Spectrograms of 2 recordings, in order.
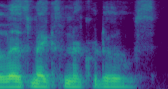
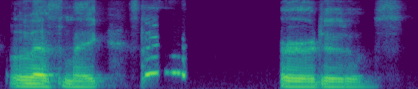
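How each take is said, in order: First: The voice stays low and steady throughout. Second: The voice cracks up into a high pitch. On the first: This is what was meant to be said. "my regular voice" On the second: This is how it actually came out. "instead it went"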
